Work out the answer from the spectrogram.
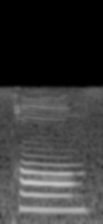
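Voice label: "pong3", Cantonese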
